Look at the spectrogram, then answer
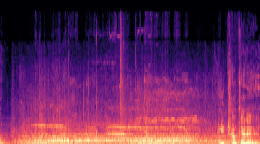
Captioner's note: cheering and yelling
